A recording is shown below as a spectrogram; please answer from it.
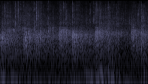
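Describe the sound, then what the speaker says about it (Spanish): A church congregation applauds the Lord, a brief, moderately faint burst of clapping from many hands in a hall, even and continuous over a second and a half. "Era un aplauso al Señor."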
